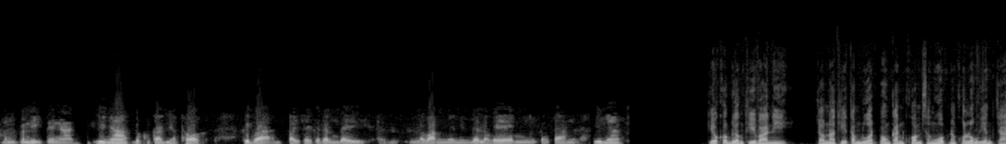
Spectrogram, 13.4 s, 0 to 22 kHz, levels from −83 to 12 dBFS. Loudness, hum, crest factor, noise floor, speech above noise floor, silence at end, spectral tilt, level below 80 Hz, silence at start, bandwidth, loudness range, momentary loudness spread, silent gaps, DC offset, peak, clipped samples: -24 LUFS; none; 18 dB; under -90 dBFS; over 67 dB; 0 s; -8 dB/octave; -58 dBFS; 0 s; 13 kHz; 3 LU; 10 LU; 8.52-8.56 s; under 0.1%; -6 dBFS; under 0.1%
